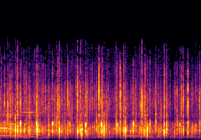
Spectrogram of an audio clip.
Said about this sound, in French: ça mérite un tonnerre d'applaudissements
